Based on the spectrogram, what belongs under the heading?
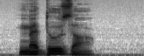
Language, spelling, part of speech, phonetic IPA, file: Polish, meduza, noun, [mɛˈduza], Pl-meduza.ogg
